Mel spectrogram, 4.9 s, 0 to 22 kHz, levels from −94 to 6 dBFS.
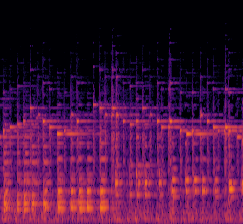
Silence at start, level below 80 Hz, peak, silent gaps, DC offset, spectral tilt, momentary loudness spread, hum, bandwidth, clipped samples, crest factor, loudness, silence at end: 0 s; -56 dBFS; -14 dBFS; none; under 0.1%; -5.5 dB/octave; 5 LU; none; 10.5 kHz; under 0.1%; 18 dB; -31 LUFS; 0 s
